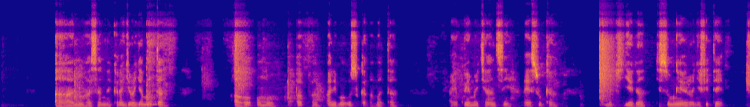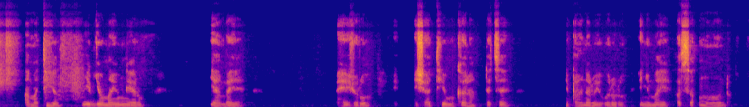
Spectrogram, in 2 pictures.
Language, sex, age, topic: Kinyarwanda, male, 18-24, finance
